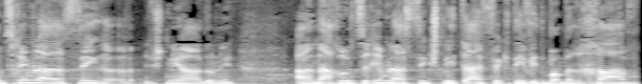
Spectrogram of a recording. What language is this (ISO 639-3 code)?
heb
